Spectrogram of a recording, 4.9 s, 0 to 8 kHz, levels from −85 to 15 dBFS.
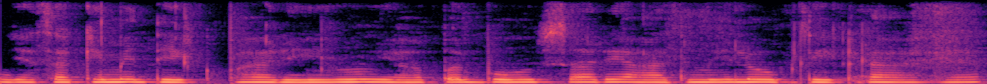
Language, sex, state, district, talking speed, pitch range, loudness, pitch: Urdu, female, Bihar, Saharsa, 205 wpm, 225-230 Hz, -12 LUFS, 230 Hz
